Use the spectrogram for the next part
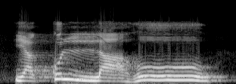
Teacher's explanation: نون کو چھوڑ دیں گے، کاف کو لام سے ملائیں گے، یکن لہو، ہا کے اوپر الٹا پیش ہے، لمبا کریں گے ہا کو، یکن لہو۔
